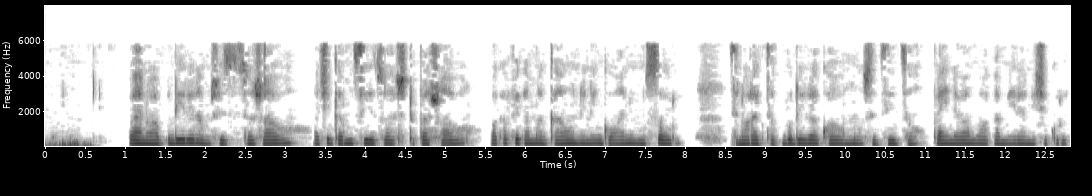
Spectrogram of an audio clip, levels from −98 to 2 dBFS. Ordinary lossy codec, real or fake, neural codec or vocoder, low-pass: MP3, 24 kbps; real; none; 7.2 kHz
